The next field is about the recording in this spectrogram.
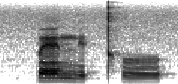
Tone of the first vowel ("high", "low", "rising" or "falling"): high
